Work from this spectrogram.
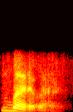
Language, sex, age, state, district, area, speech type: Marathi, female, 60+, Maharashtra, Pune, urban, conversation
